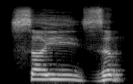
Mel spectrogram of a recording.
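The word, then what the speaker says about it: xây dựng: 서이증. 여러분 이거 발음할 때 지읒으로 하지 마시고요. 증, 증입니다. 서이증, 서이증입니다.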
